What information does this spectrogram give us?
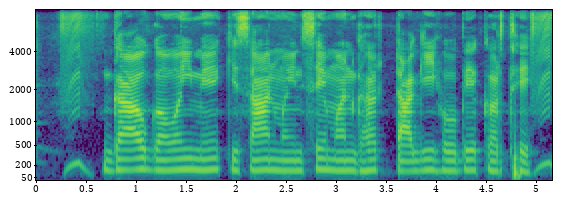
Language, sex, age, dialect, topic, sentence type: Chhattisgarhi, male, 25-30, Northern/Bhandar, agriculture, statement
